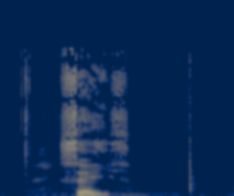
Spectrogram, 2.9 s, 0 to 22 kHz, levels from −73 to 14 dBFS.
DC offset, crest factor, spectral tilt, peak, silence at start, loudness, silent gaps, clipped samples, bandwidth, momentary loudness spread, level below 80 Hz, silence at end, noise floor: under 0.1%; 22 dB; -3 dB/octave; -6 dBFS; 0.3 s; -22 LUFS; none; under 0.1%; 17 kHz; 24 LU; -70 dBFS; 1.35 s; -70 dBFS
